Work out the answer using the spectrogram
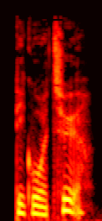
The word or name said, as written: dekoratør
